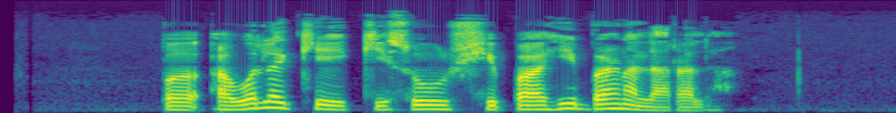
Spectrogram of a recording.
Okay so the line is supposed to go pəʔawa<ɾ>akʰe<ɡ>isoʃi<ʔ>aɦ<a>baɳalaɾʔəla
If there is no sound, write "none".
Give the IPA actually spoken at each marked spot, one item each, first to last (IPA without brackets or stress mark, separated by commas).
l, k, p, i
